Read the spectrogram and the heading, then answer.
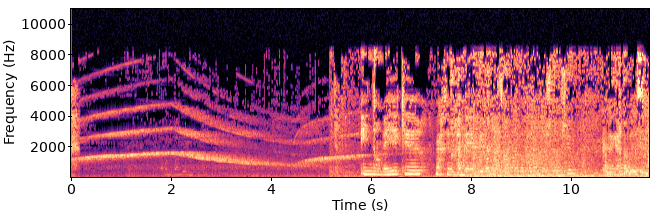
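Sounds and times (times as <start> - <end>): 
ambulance siren wailing: 0.0 - 8.5
speech: 5.2 - 11.5
low rumbling background: 6.2 - 11.5.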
